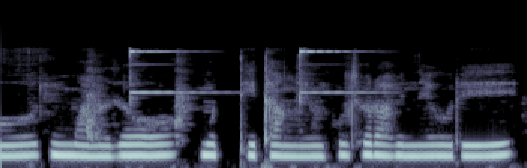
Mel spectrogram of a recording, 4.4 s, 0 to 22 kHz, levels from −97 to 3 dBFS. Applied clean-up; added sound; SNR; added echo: classical method Wiener filter.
